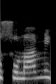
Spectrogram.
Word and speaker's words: tsunami: मतलब जो सुनामी है ना, इसके अंदर टी है वो साइलेंट है, और वो कहते हैं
